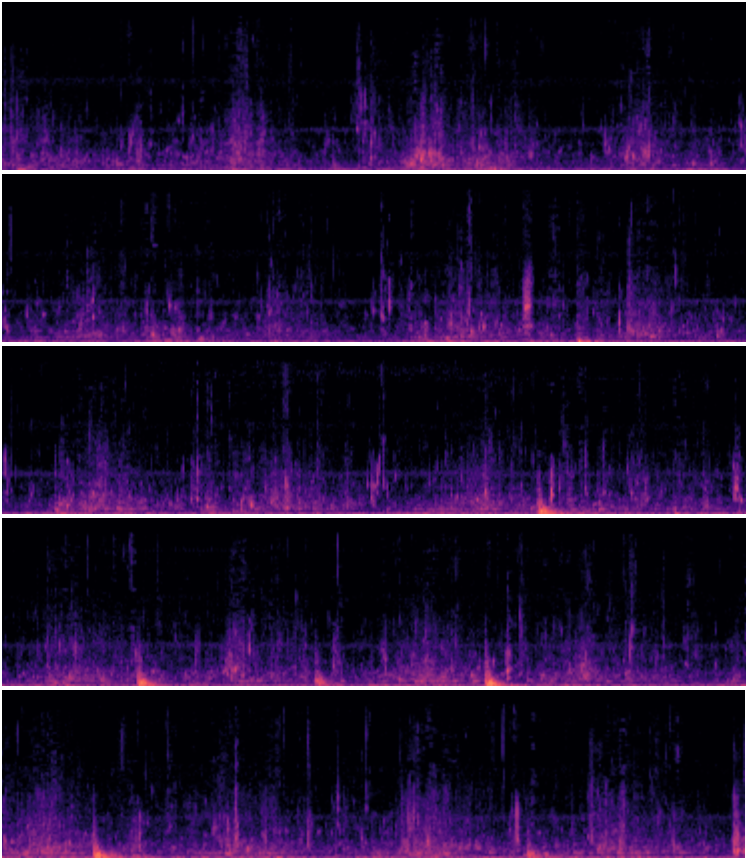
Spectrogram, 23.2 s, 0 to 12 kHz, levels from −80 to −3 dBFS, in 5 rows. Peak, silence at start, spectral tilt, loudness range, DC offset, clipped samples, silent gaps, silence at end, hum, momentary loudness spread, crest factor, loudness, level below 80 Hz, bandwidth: -14 dBFS; 0 s; -6 dB/octave; 8 LU; under 0.1%; under 0.1%; none; 0 s; none; 14 LU; 26 dB; -41 LUFS; -50 dBFS; 11.5 kHz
